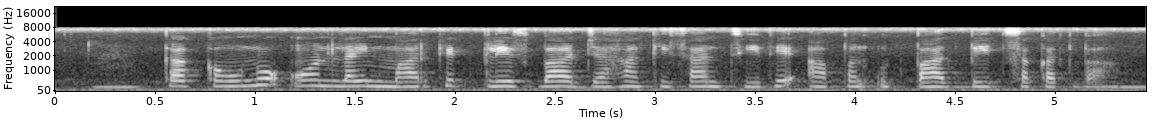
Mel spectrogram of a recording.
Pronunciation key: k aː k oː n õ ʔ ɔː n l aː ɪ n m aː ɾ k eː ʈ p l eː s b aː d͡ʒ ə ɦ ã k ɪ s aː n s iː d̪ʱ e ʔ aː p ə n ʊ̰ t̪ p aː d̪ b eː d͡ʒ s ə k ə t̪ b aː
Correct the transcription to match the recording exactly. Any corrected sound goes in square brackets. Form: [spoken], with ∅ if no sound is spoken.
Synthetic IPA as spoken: k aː k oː n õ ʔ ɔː n l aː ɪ n m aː ɾ k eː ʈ p l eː s b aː d͡ʒ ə ɦ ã k ɪ s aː n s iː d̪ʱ e ʔ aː p ə n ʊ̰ t̪ p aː d̪ b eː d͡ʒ s ə k ə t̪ b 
